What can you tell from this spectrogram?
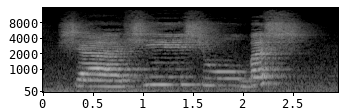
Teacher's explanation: shin ini dia memiliki tafashin ya. Ada menyebarnya udara di mulut.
